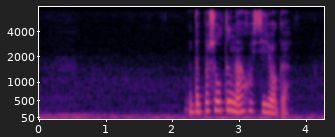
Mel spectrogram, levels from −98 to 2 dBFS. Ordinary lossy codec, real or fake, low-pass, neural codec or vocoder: none; real; 7.2 kHz; none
